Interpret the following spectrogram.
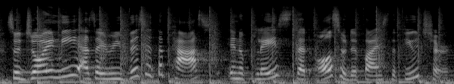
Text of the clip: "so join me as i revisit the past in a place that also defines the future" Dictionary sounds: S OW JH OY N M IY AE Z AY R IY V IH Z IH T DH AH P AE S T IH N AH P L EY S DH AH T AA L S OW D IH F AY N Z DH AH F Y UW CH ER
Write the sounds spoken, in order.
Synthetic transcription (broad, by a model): S OW JH OY N M IY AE Z AY R IY V IH Z IH T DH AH P AE S T IH N AH P L EY S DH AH T AA L S OW D IH F AY N Z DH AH F Y UW CH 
